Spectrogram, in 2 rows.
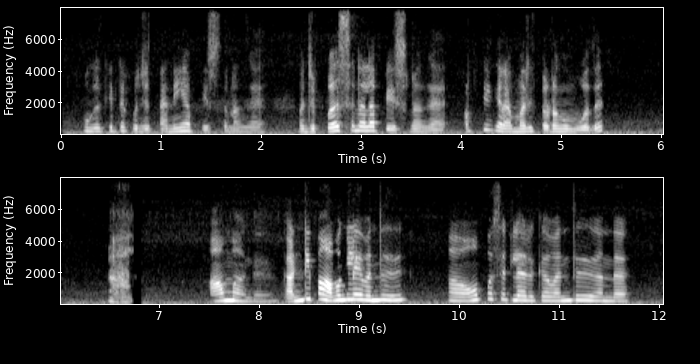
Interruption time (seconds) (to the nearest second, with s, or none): none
